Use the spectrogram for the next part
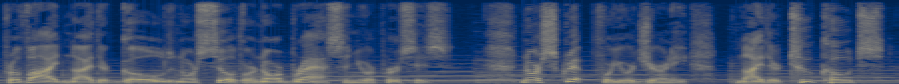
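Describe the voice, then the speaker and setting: An actor playing a solemn, authoritative religious master who exhorts his disciples earnestly in a measured, declamatory King James scripture drama. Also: on the low side. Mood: solemn, commanding. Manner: measured, declamatory, emphatic preaching delivery. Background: music behind the voice.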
